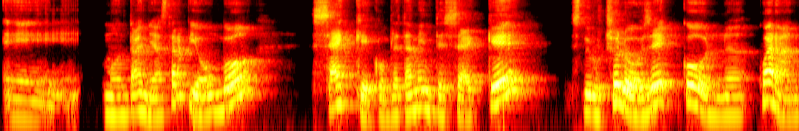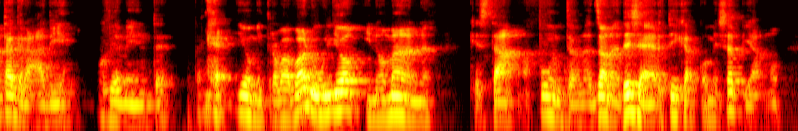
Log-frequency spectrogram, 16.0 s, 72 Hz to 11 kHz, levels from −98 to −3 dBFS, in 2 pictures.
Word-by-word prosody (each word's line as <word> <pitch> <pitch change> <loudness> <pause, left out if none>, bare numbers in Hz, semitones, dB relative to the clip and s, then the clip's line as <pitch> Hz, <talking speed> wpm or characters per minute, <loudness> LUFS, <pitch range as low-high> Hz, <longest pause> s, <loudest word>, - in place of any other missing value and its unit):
Ehm, 125 - -9 0.2
montagne 135 0 -3
a - - -5
strapiombo 150 -1 +1 0.5
secche, 365 0 +3
completamente 145 - -4
secche, 405 +3 +3
sdrucciolose 440 +7 +3
con 135 - +1
40 140 - +4
gradi 105 -2 -9 0.2
ovviamente, 105 - -12
perché 295 -1 -9
io 145 -2 -2
mi 115 -3 -12
trovavo 120 +1 -2
a - - +5
luglio 165 +4 +1
in 120 0 -13
Oman, 125 -3 -4 0.4
che - - -21
sta 115 -1 -5
appunto 135 -6 -9
è - - -10
una 105 0 -15
zona 140 +1 0
desertica 145 -2 -1
come 115 -1 -18
sappiamo 110 -9 -10
135 Hz, 110 wpm, -22 LUFS, 115-175 Hz, 0.5 s, a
